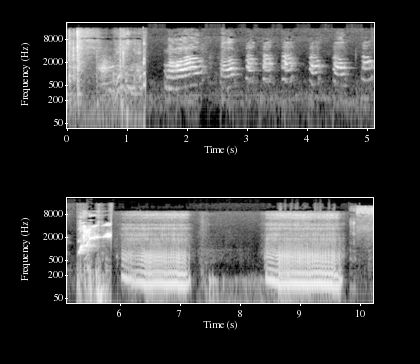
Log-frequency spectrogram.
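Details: Kitten giving a quick run of short, high, repeated meows, about one every half second, then two long, loud, low rumbling bursts.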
